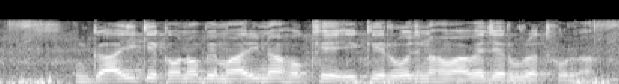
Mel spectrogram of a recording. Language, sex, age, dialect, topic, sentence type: Bhojpuri, male, 25-30, Western, agriculture, statement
